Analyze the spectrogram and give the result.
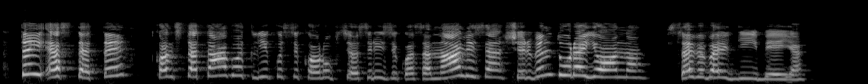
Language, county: Lithuanian, Utena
